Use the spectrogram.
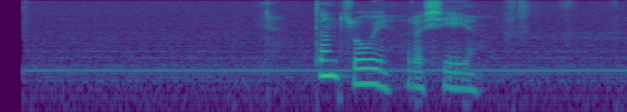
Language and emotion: Russian, sad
